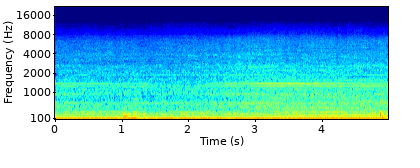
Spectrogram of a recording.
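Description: Steady low rumble of a running car engine, unchanging throughout.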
